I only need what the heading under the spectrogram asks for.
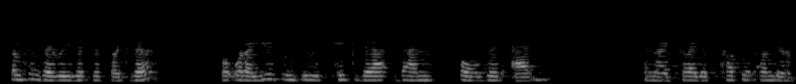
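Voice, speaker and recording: A middle-aged woman who hosts a knitting podcast, chatting casually and rambling as she shows her things, often correcting herself mid-word. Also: mid-range voice. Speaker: knitting podcast host and teacher. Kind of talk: casual show-and-tell chat. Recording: distant, dull sound with faint background noise.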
